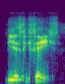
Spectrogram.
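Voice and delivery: "dieciséis" said slowly and loud, each syllable clear; "dieciséis" drawn out for the class; slow clear demo. Shown as a demonstration. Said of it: "Por ejemplo, miren".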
